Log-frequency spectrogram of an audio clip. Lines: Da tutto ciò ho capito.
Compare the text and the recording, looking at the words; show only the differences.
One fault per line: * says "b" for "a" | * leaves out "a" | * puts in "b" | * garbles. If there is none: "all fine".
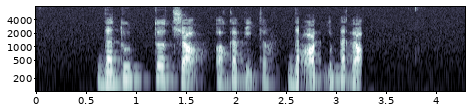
* garbles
